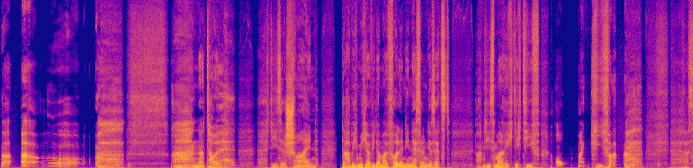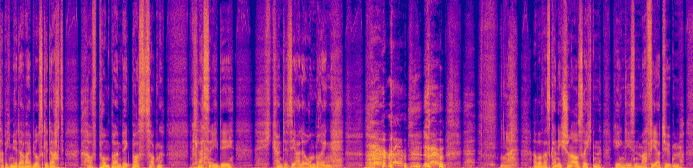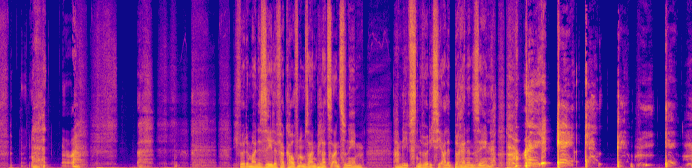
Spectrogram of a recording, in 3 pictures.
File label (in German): hoerspiel; stewie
